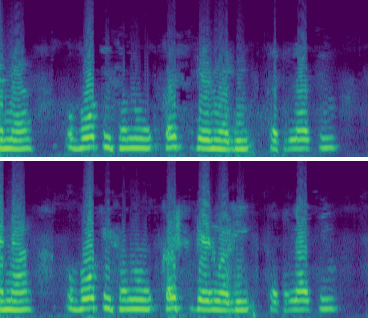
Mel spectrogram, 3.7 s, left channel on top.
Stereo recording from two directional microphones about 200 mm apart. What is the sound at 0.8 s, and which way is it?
Speech, 10° right (ahead or behind).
